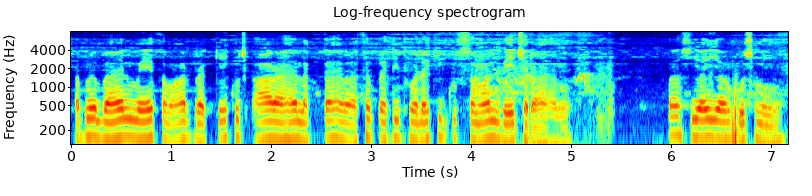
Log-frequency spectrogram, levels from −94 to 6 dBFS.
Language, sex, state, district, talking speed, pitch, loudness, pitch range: Chhattisgarhi, female, Chhattisgarh, Rajnandgaon, 225 wpm, 140 Hz, -16 LUFS, 130-145 Hz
